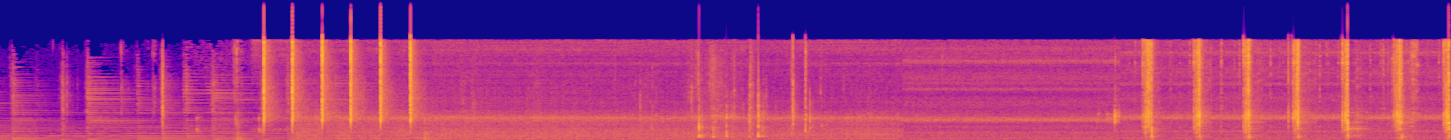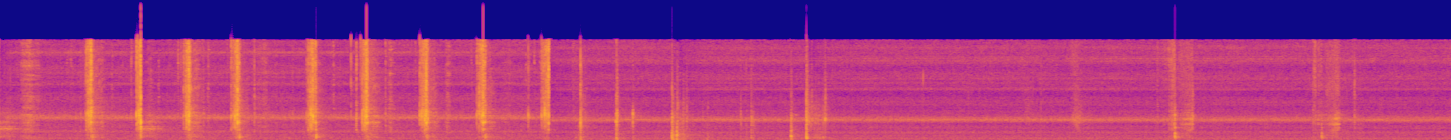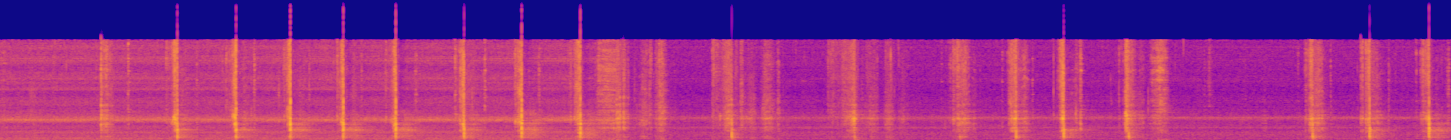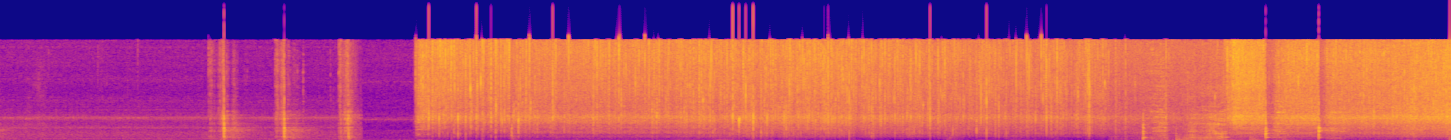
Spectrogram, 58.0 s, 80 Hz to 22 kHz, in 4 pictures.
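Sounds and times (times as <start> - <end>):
onions sizzling in hot oil: 3.1 - 35.2, 47.7 - 58.0
knife chopping on wooden board: 11.4 - 14.8, 15.4 - 19.5, 26.2 - 26.5, 27.7 - 28.0, 30.8 - 36.8, 38.6 - 40.7, 42.1 - 43.6, 45.6 - 47.2, 55.0 - 56.9.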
